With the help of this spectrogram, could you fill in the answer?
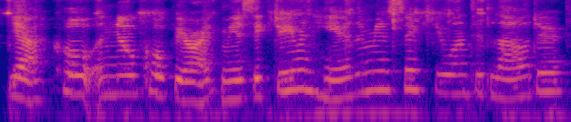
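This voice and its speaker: A woman's voice: sits high, a little fast, very noisy. A woman who is not a native English speaker chats casually on a livestream, rambling along and answering viewers as she goes. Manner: rambling, reads viewer comments aloud and replies. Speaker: live streamer. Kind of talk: casual livestream chat while cooking. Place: indoors at home while cooking.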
